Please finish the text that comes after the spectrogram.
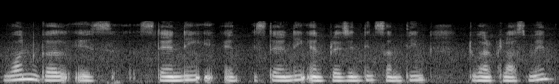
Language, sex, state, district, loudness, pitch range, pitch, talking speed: English, female, Arunachal Pradesh, Lower Dibang Valley, -16 LUFS, 175-195 Hz, 180 Hz, 130 wpm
